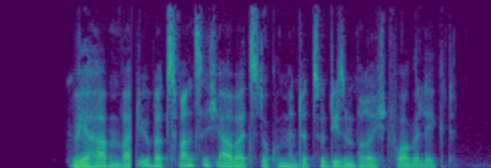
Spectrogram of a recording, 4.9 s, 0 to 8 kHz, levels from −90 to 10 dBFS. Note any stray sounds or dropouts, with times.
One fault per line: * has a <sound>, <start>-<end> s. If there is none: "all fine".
* has a dropout, 1.3-1.4 s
